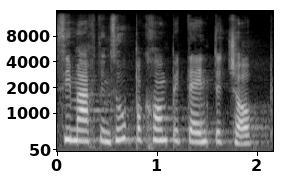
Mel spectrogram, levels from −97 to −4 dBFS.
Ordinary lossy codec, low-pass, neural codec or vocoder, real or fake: AAC, 64 kbps; 14.4 kHz; none; real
